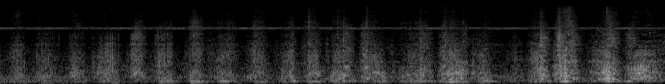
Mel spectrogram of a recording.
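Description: A long knife sawing back and forth through the crust and crumb of a cinnamon-chestnut bread loaf, a rasping stroke about twice a second, loudest near the end as the slice is cut through.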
